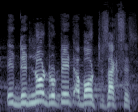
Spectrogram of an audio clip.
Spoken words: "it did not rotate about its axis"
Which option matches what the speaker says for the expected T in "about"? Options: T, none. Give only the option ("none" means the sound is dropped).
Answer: none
